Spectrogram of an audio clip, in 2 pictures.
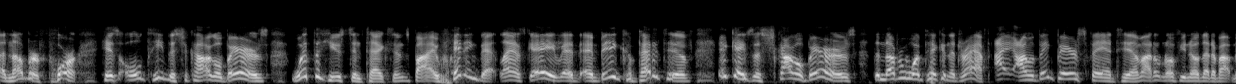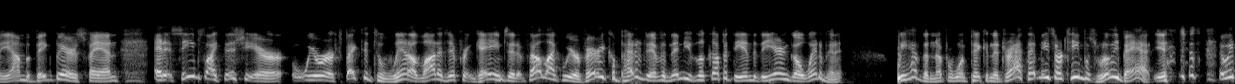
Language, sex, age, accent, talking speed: English, male, 40-59, American, 270 wpm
